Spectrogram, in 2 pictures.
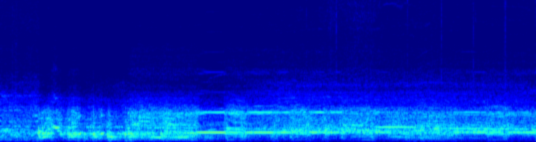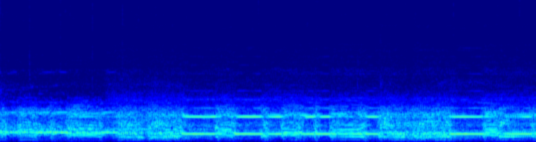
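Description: Electric guitar played live through a concert PA, picking a solo line of held, ringing notes that change about once a second.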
